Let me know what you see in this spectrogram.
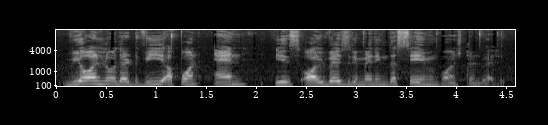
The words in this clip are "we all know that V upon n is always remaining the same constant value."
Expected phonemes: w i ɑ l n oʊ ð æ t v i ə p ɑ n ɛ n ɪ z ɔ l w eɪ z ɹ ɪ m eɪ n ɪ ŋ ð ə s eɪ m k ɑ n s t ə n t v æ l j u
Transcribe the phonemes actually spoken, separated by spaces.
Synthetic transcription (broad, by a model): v i ɑ l n oʊ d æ t v i ə p ɑ n ɛ n ɪ z ɔ l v eɪ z ɹ ɪ m eɪ n ɪ ŋ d ə s eɪ m k ɑ n s t ə n t v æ l j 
